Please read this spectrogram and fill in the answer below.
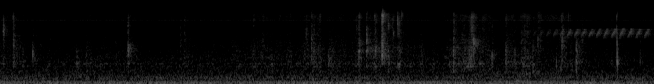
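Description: Faint clicks and rustles of hanks of paracord and their paper labels being handled, over a low steady hum. A brief high-pitched trill of rapid pips comes in near the end.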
